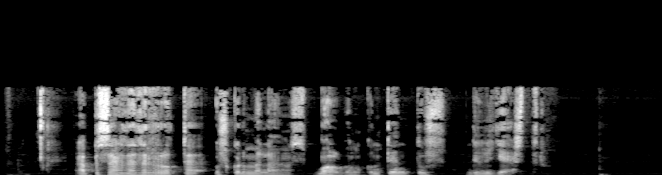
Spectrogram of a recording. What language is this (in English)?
Galician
